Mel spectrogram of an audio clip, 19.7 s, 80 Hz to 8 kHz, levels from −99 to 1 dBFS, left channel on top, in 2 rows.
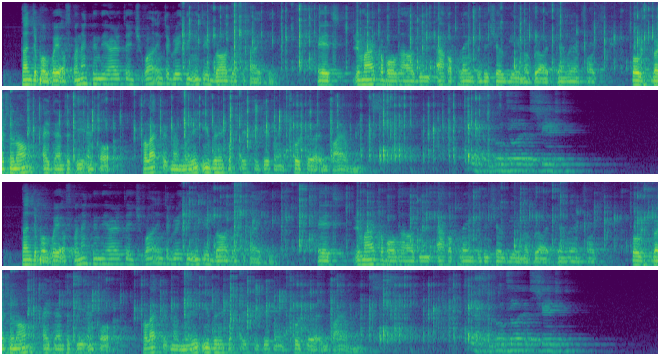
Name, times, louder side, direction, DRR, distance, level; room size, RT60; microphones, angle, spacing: voice 1, 0.3-4.1 4.7-8.9 9.4-11.4 11.9-15.6, left 3 dB, 90° left, 10 dB, 0.9 m, -24 dB
sound 1, 2.7-17.3, left 5 dB, 60° left, 2.4 m, -33 dB
voice 2, 16.8-18.2, left 2 dB, ahead, -4 dB, 6.5 m, -34 dB
29.0 x 15.0 x 6.1 m, 1.1 s
head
